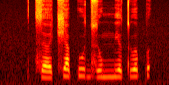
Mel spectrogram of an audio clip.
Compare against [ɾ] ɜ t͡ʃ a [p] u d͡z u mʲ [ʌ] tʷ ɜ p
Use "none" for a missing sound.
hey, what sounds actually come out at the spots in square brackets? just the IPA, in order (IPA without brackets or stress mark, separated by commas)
t͡s, p, a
